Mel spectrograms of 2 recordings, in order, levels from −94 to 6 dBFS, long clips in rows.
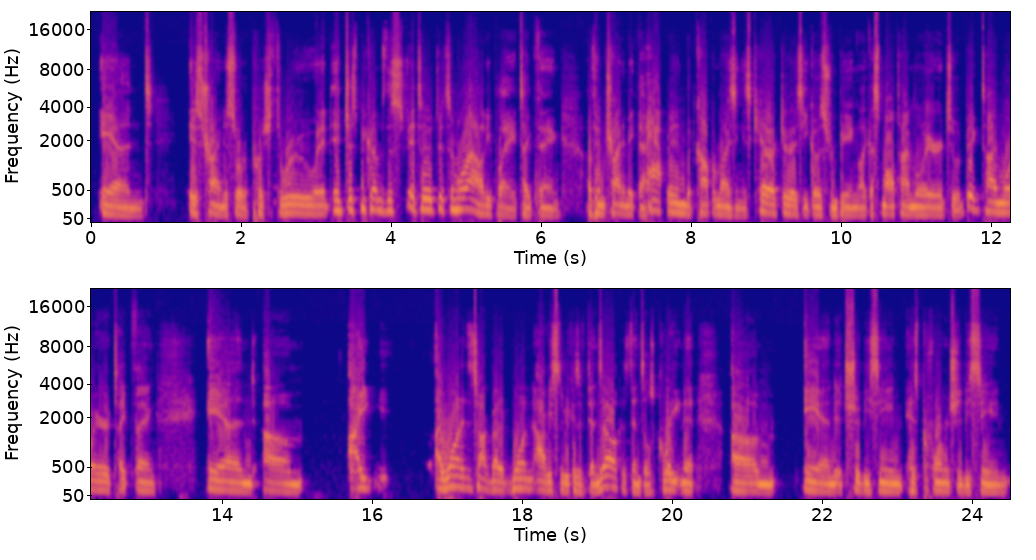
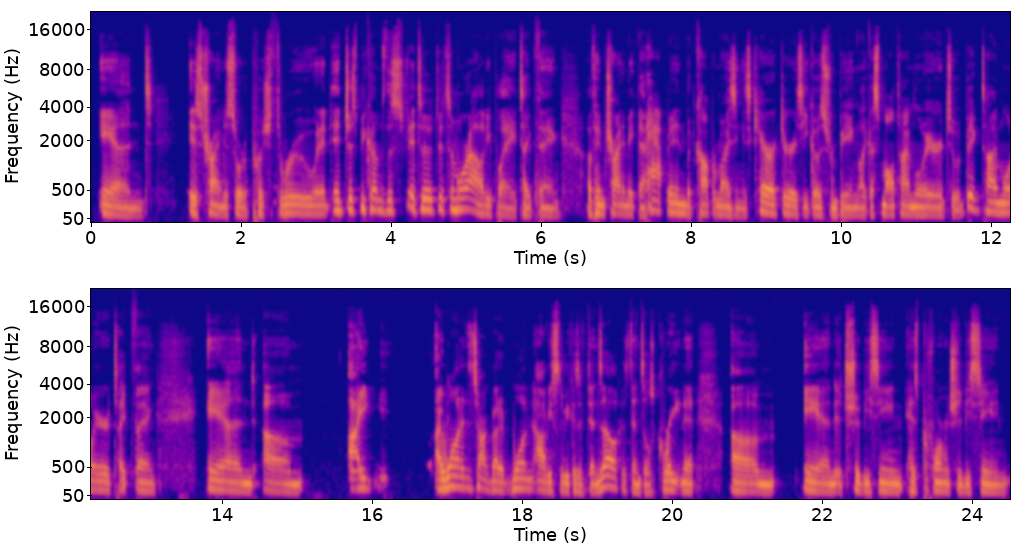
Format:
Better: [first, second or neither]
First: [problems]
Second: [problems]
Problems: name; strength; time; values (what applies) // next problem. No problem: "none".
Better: second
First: distortion; slight; 8% of the sound clipped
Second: none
